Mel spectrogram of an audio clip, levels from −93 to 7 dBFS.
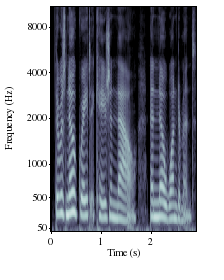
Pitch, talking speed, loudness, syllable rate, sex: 220 Hz, 185 wpm, -17 LUFS, 5.7 syllables/s, female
